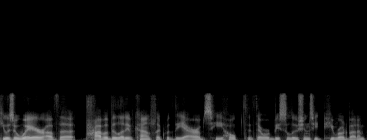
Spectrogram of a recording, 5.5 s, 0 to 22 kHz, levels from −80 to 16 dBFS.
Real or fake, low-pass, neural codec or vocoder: fake; 7.2 kHz; codec, 16 kHz, 0.7 kbps, FocalCodec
